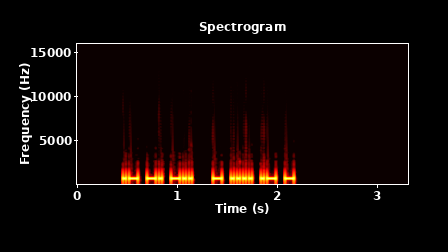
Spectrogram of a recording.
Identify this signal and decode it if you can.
Morse code, heard as a keyed tone, about 40 wpm, 700 Hz. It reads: AND THAT
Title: Sets of 2 Words 40wpm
